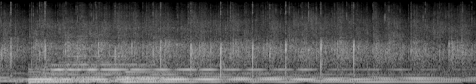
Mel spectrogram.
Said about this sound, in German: Geben wir Jesus nochmal einen Applaus.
